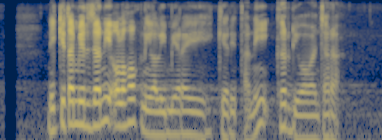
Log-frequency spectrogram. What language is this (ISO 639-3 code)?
sun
